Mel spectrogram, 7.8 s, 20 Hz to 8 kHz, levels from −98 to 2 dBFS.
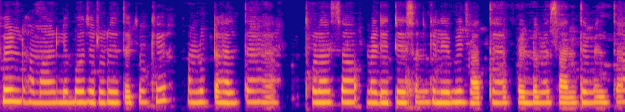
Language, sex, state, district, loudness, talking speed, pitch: Hindi, female, Bihar, Gopalganj, -19 LUFS, 185 wpm, 285 Hz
